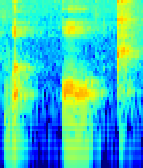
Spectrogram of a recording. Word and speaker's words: walk: of the word walk now remember that or for neem in the middle is spelt with the grapheme al salt walk walk now this word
